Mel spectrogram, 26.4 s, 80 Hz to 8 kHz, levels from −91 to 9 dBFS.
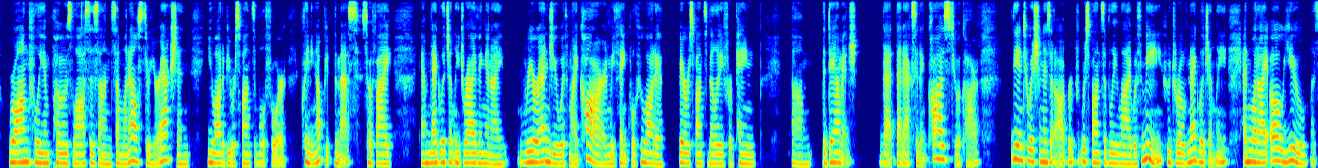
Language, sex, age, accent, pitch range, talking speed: English, female, 20-39, American, 170-195 Hz, 165 wpm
